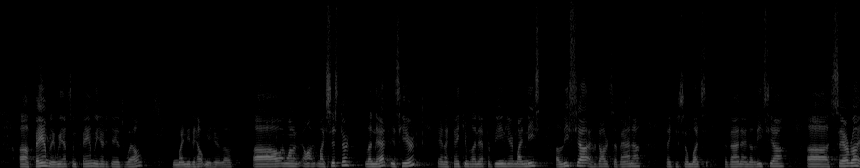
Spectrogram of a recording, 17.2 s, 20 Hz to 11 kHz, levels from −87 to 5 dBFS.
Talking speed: 180 wpm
